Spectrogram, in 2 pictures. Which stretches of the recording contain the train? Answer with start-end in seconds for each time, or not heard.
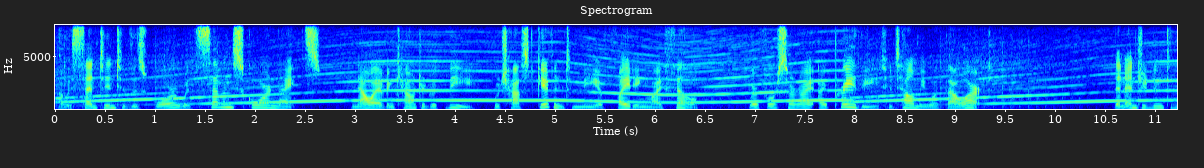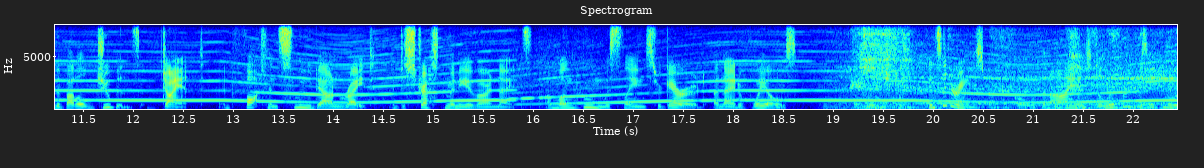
18.9-22.4.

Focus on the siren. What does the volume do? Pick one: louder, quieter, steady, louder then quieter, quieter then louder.
steady.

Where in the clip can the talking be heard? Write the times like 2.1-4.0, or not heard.
0.0-9.4, 10.6-18.7, 19.3-22.4.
